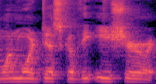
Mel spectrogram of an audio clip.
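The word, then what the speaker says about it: Esher: more disc of the Essure or Escher demos I don't how to pronounce that I'll say yes sure okay I'll just say it that way I'm from New England say Asha the Asha demos you know my Boston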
